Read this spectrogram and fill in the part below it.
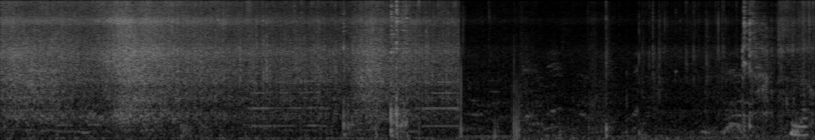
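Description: Chow mein noodles with coriander leaves being stir-fried in a pan, a crackling sizzle with light scraping and utensil clatter that drops away sharply midway, leaving quieter scattered knocks, with a voice speaking now and then.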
